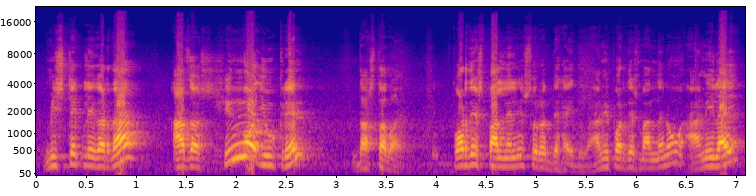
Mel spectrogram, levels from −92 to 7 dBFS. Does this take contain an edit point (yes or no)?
yes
